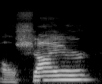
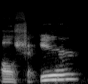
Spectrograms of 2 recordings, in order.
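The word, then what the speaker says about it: Al-Shaair: that really annoys me which is that he pronounces his name allshire which is ridiculous it's Arabic it's pronounced all shahir dude dude Live and Let Live what are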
